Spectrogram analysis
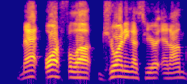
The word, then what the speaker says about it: Orfalea: content creator to say his name right, Matt Orfalea, joining us here, and I'm gonna say it with the belt.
